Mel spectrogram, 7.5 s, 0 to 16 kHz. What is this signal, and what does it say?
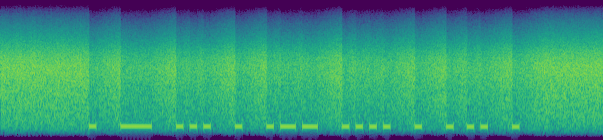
Morse code (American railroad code), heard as a keyed tone, machine-sent, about 370 Hz, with radio static. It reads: ELSEWHERE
